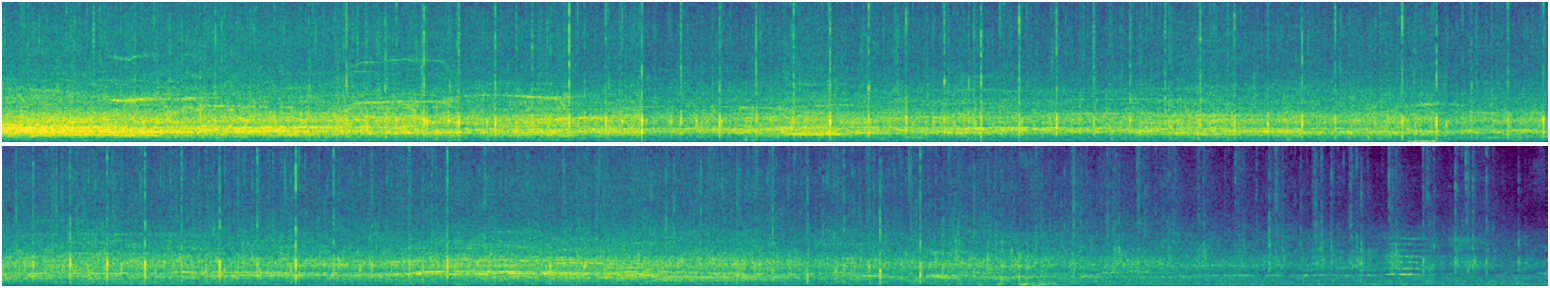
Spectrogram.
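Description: Large audience applauding, a dense patter of many hands clapping with voices calling out over it. The applause is loudest at first and gradually fades away over the stretch.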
